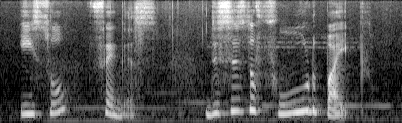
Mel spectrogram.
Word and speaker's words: esophagus: food pipe is esophagus esophagus o is silent here ESO fagus this is the food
